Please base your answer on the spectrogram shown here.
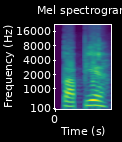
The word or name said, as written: Papia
